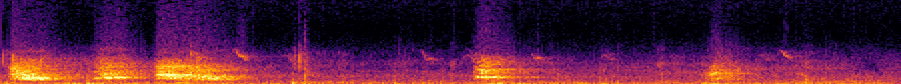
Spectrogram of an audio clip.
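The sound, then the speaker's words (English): A small dog barks in short, high-pitched yaps, a quick pair at first and then a few more spaced out, over a steady background hiss. “That's a little, that is a little dog.”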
